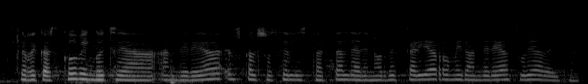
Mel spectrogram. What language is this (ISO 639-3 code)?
eus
